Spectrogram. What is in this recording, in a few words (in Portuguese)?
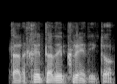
"tarjeta de credito", espanhol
